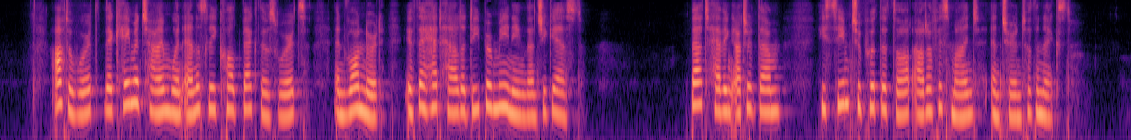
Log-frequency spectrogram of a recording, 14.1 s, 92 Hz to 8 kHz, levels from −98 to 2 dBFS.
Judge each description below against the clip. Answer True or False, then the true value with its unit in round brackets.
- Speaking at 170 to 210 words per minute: True (180 wpm)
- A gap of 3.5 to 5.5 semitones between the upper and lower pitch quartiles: False (2.9 semitones)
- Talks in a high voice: True (230 Hz)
